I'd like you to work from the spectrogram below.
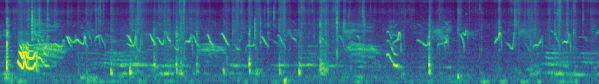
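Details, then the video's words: Grey francolin chicks at feeding time open with a loud warbling chirp, then continue with a sparse series of thin, high peeps and short slurred notes. Scattered clicks and taps can be heard underneath. "calling bird teetar chicks,irani francolin chicks feed"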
